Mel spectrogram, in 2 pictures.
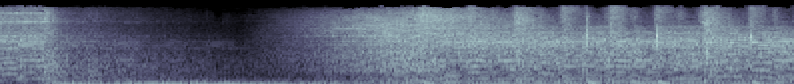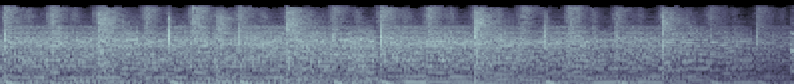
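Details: Loud, heavy rock music with driving drums and distorted guitar fills the whole clip, with no animal voice heard.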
